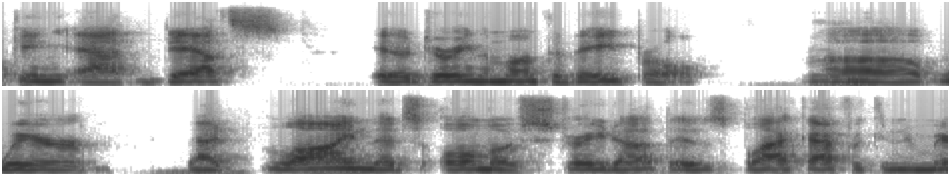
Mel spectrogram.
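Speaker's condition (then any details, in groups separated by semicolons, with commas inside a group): No condition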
